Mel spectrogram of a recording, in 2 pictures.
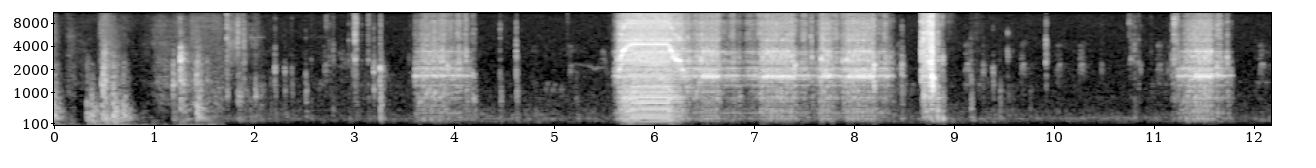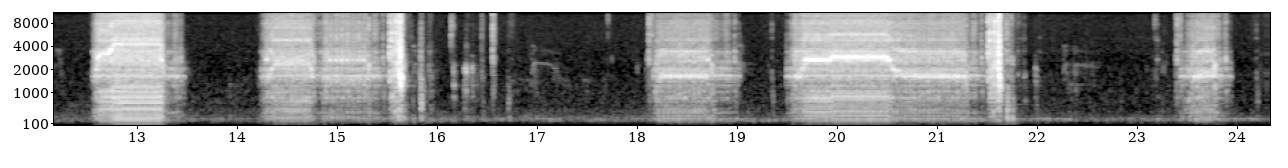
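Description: A sewing machine stitches quilt block pieces in several loud bursts of rapid running, separated by quiet pauses and small handling clicks.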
